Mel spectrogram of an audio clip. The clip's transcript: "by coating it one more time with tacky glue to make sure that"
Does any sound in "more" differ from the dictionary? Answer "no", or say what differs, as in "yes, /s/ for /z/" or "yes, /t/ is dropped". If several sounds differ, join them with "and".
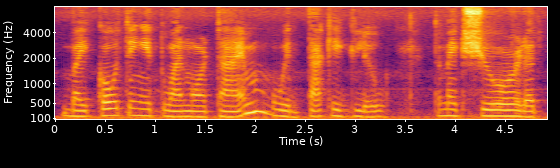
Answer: no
